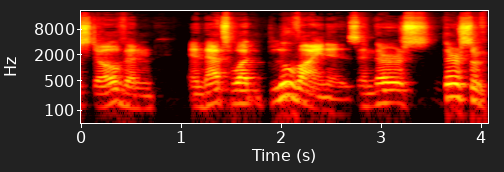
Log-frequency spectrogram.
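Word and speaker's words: Glühwein: the christmas season and it's actually pronounced blue vine and what it is yes uh gluhwein and what it is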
